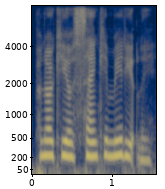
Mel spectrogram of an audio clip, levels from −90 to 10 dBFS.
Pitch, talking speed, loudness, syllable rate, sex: 205 Hz, 115 wpm, -17 LUFS, 6.2 syllables/s, female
